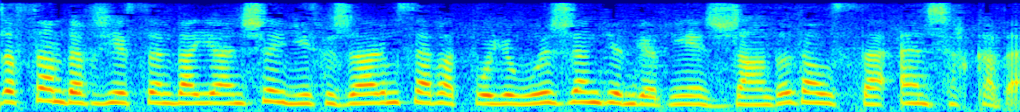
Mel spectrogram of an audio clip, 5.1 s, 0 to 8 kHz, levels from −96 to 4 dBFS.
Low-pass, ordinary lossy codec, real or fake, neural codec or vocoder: 7.2 kHz; MP3, 32 kbps; fake; codec, 16 kHz, 0.8 kbps, ZipCodec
